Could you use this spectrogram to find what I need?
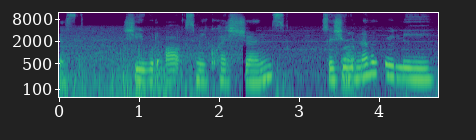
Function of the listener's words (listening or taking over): listening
